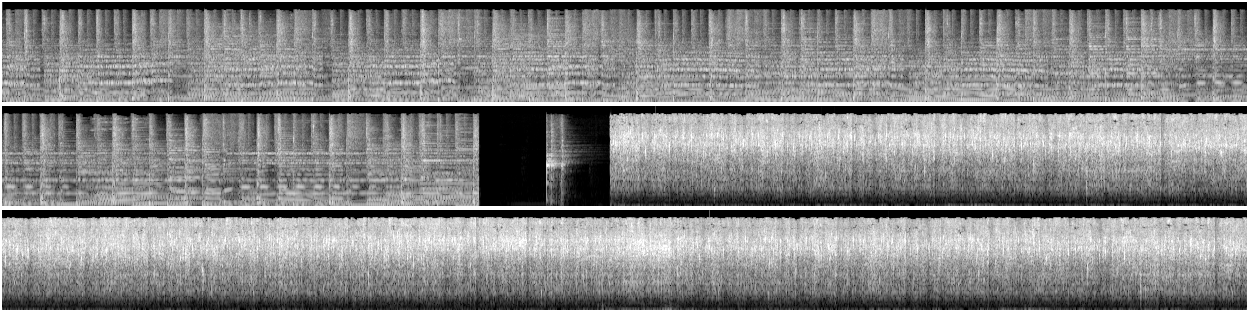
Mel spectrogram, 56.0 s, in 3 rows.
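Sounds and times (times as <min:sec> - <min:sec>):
onions sizzling in hot oil: 0:27.8 - 0:56.0.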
